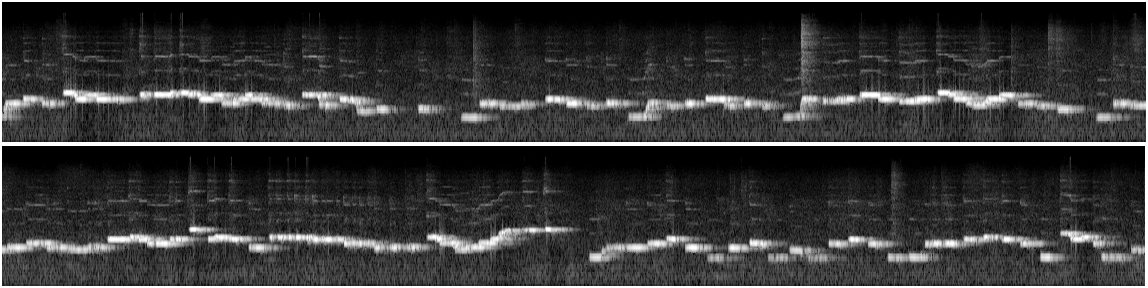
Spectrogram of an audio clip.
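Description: Solo ocarina playing a melody: a single line of clear, pure, whistle-like notes stepping up and down, in phrases separated by a few short breath pauses. A sharp click about ten seconds in.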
